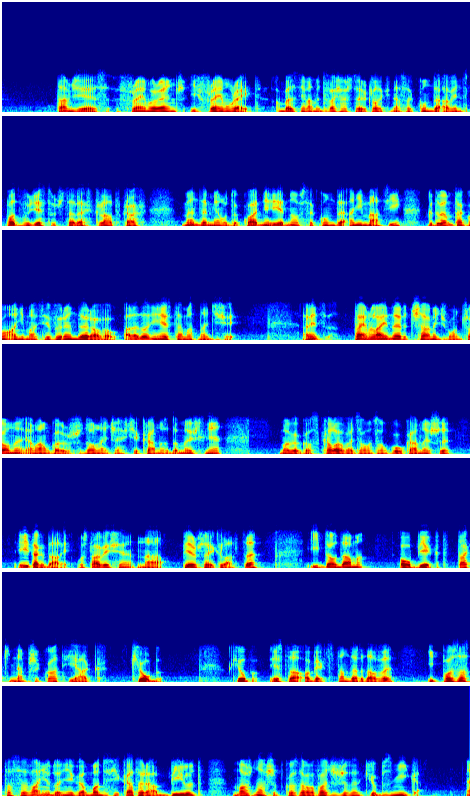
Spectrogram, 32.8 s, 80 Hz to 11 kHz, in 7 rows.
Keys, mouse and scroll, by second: 13.8 click, 15.8 click, 16.8 click, 19.8 middle click, 19.8 click, 19.8 scroll up 2, 22.6 middle click, 23.4 shift+a, 26.4 middle click, 27.6 middle click, 32.0 click.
